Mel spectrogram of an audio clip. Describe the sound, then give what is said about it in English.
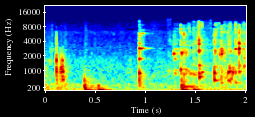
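Drinks being poured into glasses, heard as a few short, quiet splashing pours separated by brief pauses, with no talking. “pours drinks and hands her one”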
